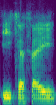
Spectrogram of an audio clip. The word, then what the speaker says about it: IHCAFE: So it's E-Cafe 90, and E-Cafe is spelled IHCAFE.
